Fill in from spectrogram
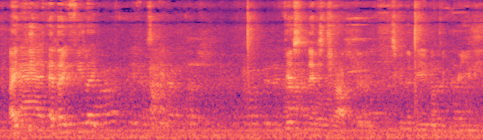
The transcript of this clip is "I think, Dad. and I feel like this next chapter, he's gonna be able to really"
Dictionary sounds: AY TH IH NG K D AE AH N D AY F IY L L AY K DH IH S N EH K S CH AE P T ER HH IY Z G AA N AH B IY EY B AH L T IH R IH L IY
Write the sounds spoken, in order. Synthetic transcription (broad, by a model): AY TH IH NG K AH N AY F IY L L AY K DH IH S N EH S CH AE P T ER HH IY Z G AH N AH B IY EY B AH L T IH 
